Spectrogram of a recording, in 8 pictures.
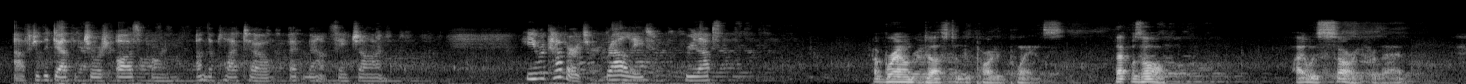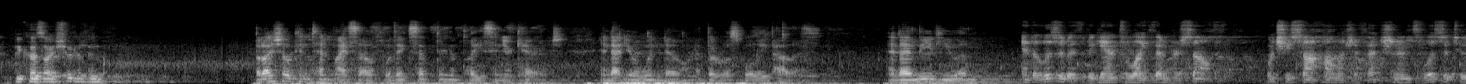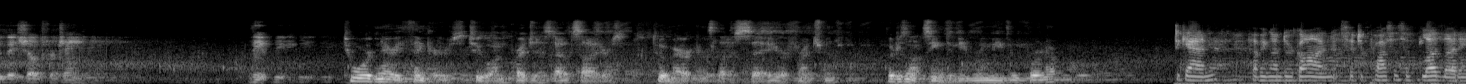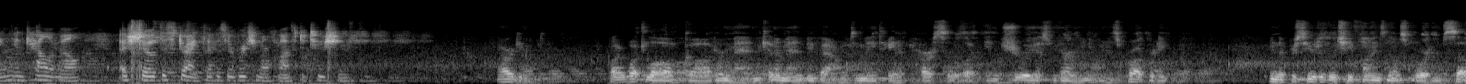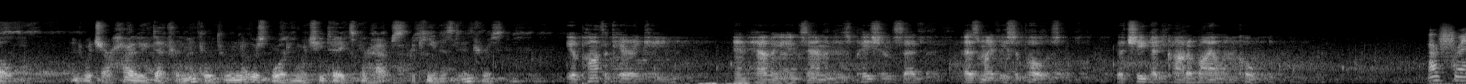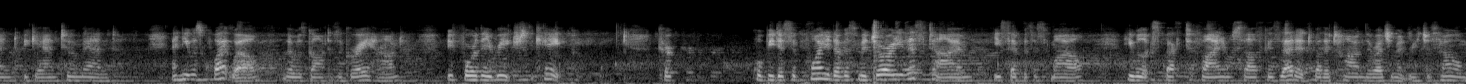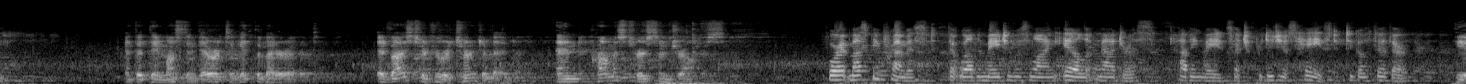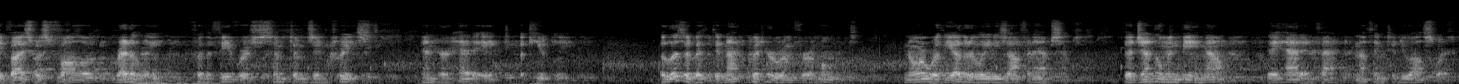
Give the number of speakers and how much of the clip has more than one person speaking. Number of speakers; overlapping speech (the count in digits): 5, no overlap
